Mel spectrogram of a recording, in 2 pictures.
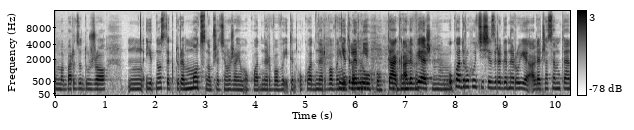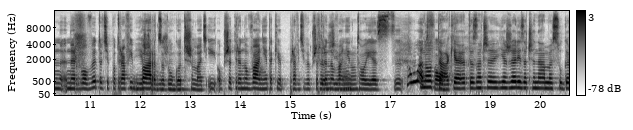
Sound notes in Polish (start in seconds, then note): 11.1 parsknięcie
